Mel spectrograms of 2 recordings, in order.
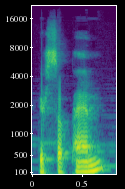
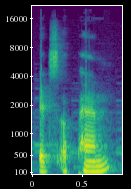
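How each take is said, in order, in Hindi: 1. इस article 'a' को हल्का 'uh' बोला जाता है। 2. इस आर्टिकल 'a' को हल्का 'uh' बोला जाता है।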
